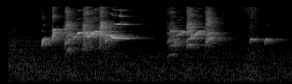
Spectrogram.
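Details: Eurasian siskin singing, presented as a living alarm clock: two bursts of high, buzzy, rapid twittering with thin wheezy notes, separated by a brief pause, ending in short chirps against a quiet background.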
